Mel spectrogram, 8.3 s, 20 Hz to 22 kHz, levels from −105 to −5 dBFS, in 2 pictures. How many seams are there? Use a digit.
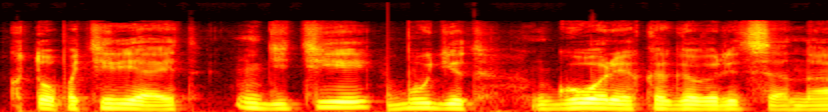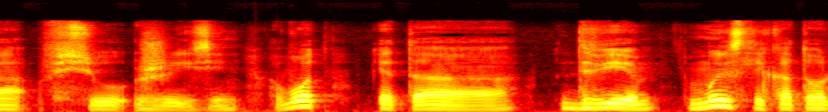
0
